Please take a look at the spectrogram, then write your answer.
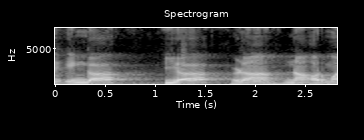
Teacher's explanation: वे वर्ण जिनके उच्चारण में वायु मुख और नाक दोनों से बाहर निकलती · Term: अनुनासिक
